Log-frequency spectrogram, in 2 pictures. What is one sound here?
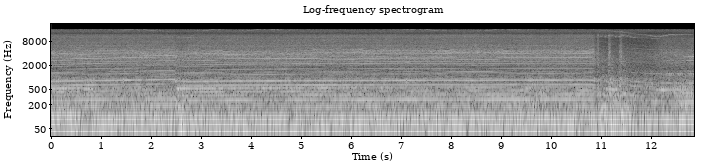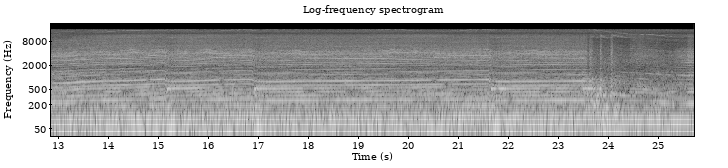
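A racing car engine screams at high revs, rising in pitch and dropping sharply with each gear change.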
